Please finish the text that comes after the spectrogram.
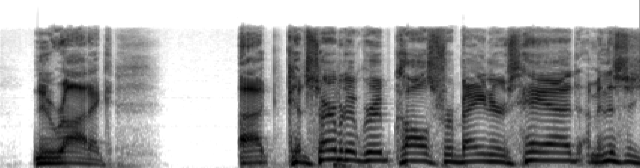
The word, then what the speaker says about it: Boehner: I mean, John, well, it is pronounced Boner. He tells us to say Boehner.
